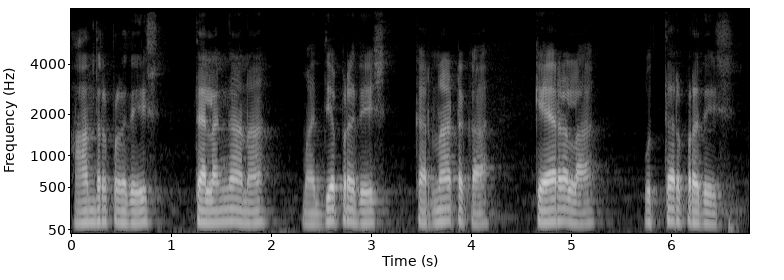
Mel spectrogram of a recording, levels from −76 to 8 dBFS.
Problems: constant background noise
